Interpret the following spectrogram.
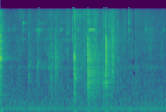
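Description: Tarot cards being handled in the hands and dealt onto the table: a few crisp card snaps, one at the start and a quick cluster about a second in.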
